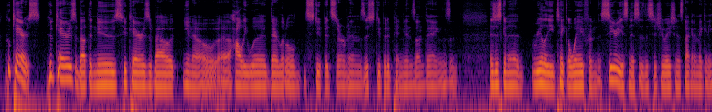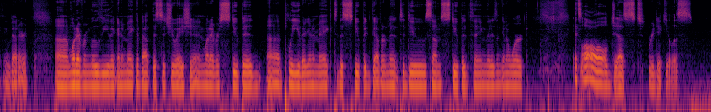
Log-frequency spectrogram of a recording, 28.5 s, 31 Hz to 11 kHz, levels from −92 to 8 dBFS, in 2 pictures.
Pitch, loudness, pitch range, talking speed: 115 Hz, -33 LUFS, 115-120 Hz, 170 wpm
